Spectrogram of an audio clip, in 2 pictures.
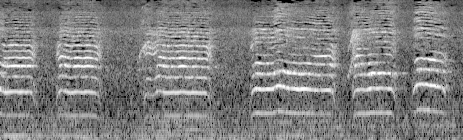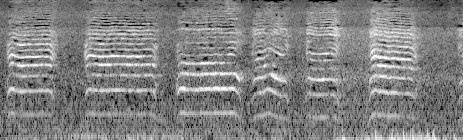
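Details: Parasitic cuckoo chick screaming for feeding from a magpie foster parent: a steady series of raspy, buzzy shrieks, roughly one every half to one second, some quavering, over low background rumble.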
